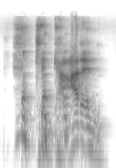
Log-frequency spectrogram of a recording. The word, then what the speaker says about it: Kincardine: I'd like to say Kincardine, but I hope I say it right. – Kincardine.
